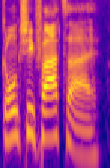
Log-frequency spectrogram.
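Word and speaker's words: Gongxi Fatai (恭喜发财): Well, it depends on where you are. – Well, how do you say it in Chinese? Oh, yeah, where you are. – Gongxi Fatai is in China. – Gongxi Fatai. – I think Gong Hei Fat Choi is in Hong.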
